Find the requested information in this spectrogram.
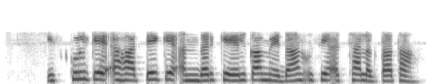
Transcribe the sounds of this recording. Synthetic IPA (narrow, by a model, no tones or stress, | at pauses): ɪskuːlkeʔɦaːt̪ekeʔə̰̃nd̪əɾkʰeːlkamɛːd̪aːnʊ̰seɐ̰tːʃʰalɐɡt̪at̪ʰaː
